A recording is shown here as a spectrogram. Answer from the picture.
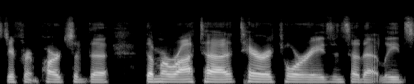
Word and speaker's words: Maratha: confederations one of the most famous was the maratha that's how you pronounce that there in the yellow the maratha confederation which was primarily a hindu uh dominant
